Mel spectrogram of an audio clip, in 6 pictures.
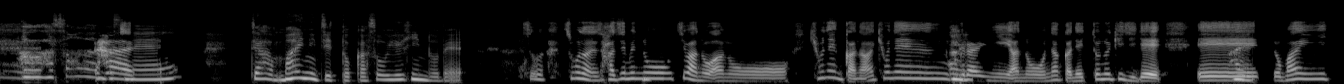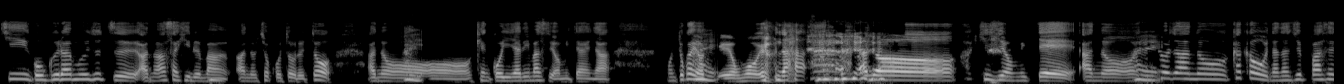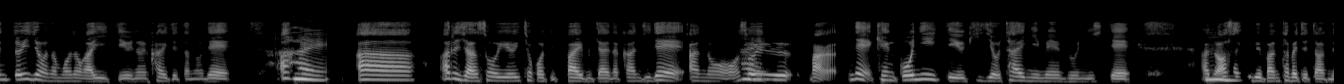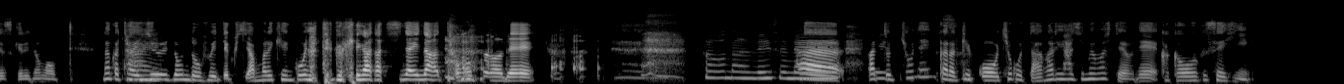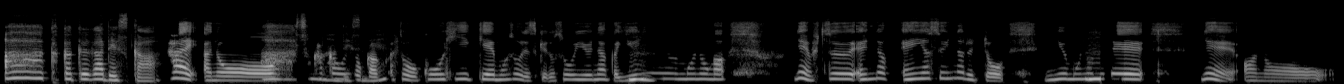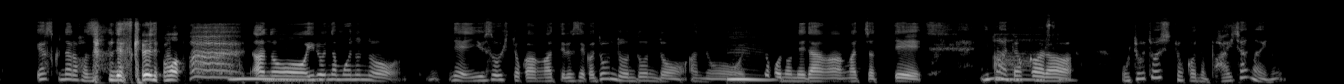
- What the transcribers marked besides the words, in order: other background noise; laughing while speaking: "ような"; laugh; tapping; laughing while speaking: "なってく気がしないなと思ったので"; laugh; laughing while speaking: "安くなるはずなんですけれども"
- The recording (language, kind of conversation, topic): Japanese, advice, 日々の無駄遣いを減らしたいのに誘惑に負けてしまうのは、どうすれば防げますか？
